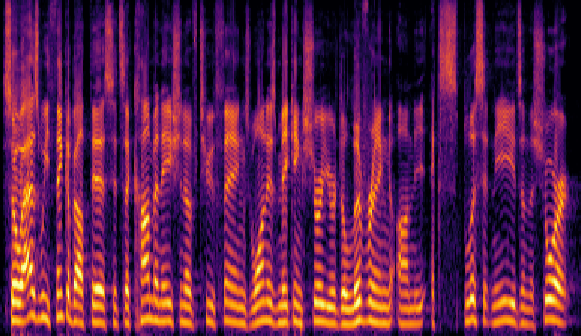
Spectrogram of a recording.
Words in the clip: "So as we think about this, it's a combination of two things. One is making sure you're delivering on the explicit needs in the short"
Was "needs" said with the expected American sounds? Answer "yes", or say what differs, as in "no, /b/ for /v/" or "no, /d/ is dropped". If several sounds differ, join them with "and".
yes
